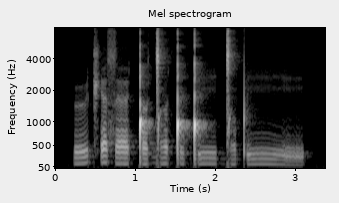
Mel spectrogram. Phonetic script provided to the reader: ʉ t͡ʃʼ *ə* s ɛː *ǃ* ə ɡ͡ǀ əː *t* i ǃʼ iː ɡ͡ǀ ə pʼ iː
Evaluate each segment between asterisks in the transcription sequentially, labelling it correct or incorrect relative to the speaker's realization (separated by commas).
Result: incorrect, correct, incorrect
